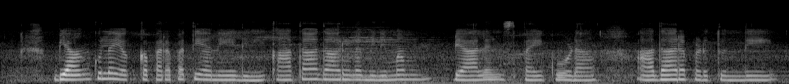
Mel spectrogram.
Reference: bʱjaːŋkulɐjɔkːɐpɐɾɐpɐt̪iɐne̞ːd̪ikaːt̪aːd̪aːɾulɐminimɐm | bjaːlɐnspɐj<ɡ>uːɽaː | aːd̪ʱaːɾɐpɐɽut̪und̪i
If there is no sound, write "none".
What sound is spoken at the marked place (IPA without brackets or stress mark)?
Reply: k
